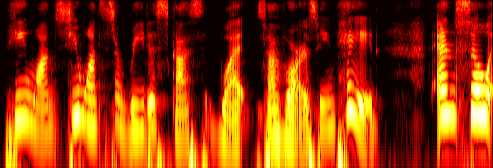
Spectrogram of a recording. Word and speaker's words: Savoir: I also want to let you guys know that I just butchered a couple moments ago. It's Savoir is the PR firm and Maison Laveau is Antoine's company.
